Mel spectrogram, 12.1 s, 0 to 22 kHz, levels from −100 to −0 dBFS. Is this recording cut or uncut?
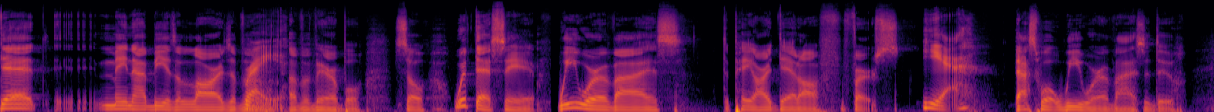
uncut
